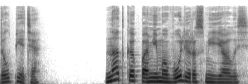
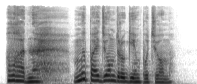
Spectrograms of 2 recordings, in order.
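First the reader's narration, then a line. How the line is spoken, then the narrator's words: Sighing. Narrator (Russian): вздохнула Надка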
